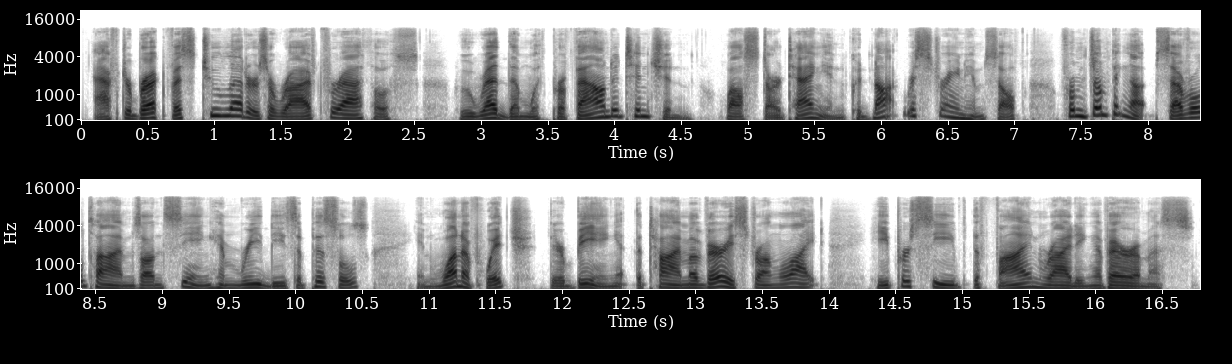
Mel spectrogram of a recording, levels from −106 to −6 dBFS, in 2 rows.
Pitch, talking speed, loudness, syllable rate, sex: 135 Hz, 180 wpm, -22 LUFS, 5.3 syllables/s, male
